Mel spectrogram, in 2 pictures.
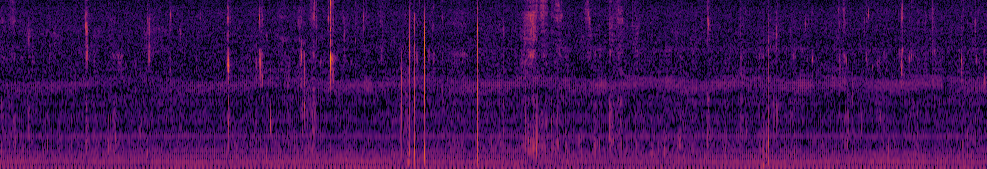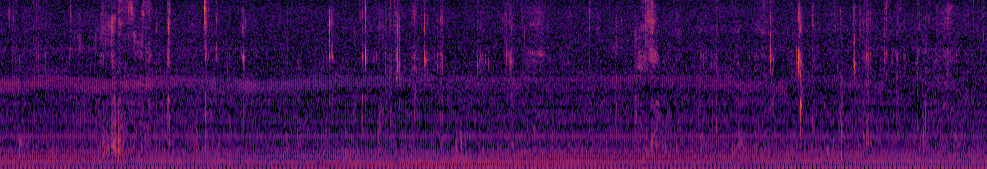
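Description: Close-miked chewing and mouth sounds of someone eating chow mein noodles and fries: irregular wet smacks and sharp clicks scattered throughout, over a faint steady hum.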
